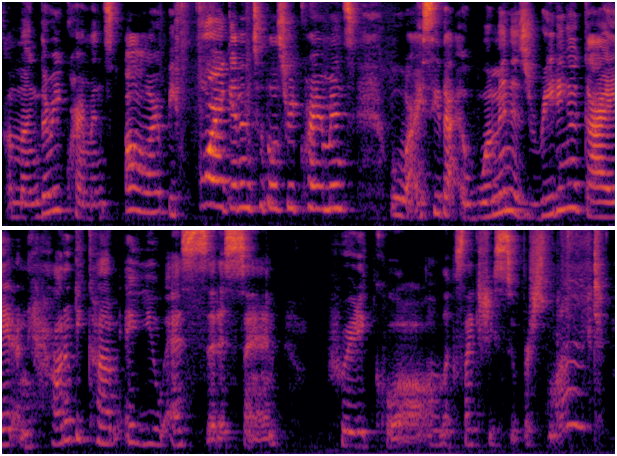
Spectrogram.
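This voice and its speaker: A woman teacher reading aloud to young children, encouraging them and prompting with questions and cues. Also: on the high side. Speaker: elementary school teacher.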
